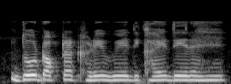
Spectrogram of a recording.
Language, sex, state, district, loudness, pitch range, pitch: Hindi, female, Karnataka, Bangalore, -14 LUFS, 195-205 Hz, 200 Hz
